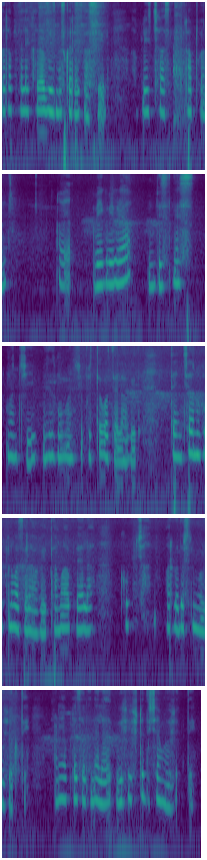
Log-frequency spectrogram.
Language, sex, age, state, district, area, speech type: Marathi, female, 18-30, Maharashtra, Satara, urban, spontaneous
